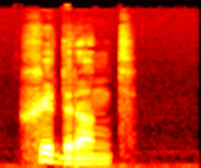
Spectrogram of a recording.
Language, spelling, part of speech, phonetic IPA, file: Polish, hydrant, noun, [ˈxɨdrãnt], Pl-hydrant.ogg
